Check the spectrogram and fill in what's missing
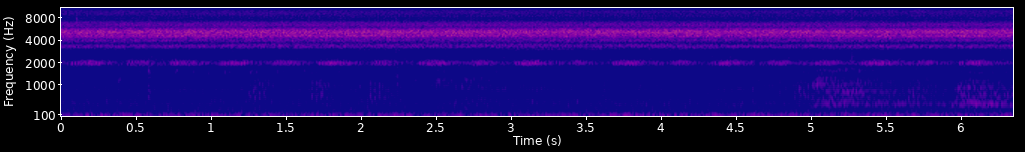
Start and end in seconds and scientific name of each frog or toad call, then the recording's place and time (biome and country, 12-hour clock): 1.1	2.6	Boana lundii
Cerrado, Brazil, 11:45pm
